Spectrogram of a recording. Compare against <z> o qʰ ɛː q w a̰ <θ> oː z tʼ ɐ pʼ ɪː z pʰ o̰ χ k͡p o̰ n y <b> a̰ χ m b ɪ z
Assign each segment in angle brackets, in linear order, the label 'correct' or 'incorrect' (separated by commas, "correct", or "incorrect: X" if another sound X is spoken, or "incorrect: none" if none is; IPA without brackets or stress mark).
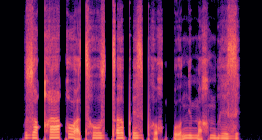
correct, incorrect: tʰ, incorrect: m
